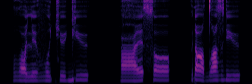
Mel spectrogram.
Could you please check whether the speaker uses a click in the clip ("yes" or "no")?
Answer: no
